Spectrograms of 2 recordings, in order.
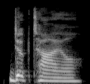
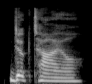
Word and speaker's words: ductile: Ductile. Now, read the syllables shown on the screen naturally. Duc. Tile. Ductile. Emphasize duc and make tile smooth. The T is clear.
